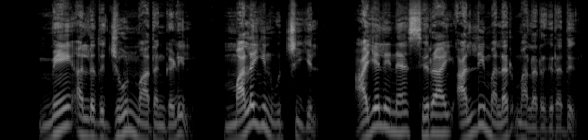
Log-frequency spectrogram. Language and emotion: Tamil, neutral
